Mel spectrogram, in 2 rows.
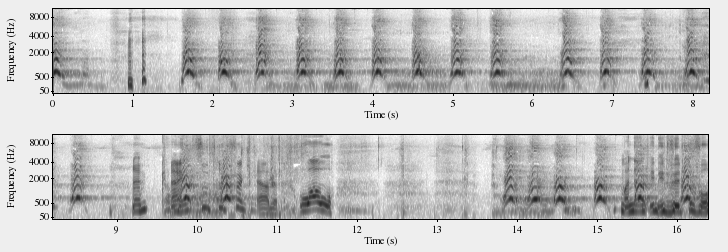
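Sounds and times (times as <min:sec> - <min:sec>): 
dog barking: 0:00.0 - 0:00.5, 0:01.6 - 0:08.8, 0:09.8 - 0:10.6, 0:13.7 - 0:16.3
speech: 0:00.9 - 0:01.3, 0:09.2 - 0:11.8, 0:15.3 - 0:16.3
dog yelping: 0:01.6 - 0:08.8, 0:13.7 - 0:16.3.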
